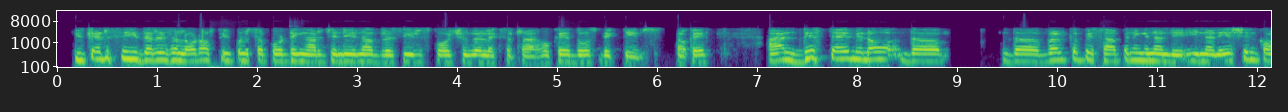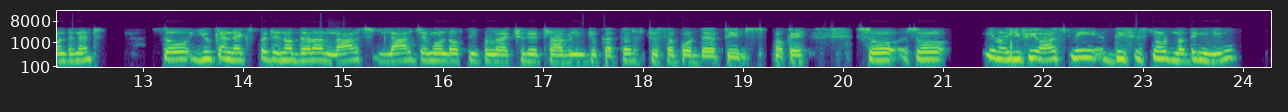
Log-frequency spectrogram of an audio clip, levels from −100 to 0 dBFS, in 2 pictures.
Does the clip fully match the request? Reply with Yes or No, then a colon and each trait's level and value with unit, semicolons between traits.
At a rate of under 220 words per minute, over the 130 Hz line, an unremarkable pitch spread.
Yes: average, 175 wpm; medium, 185 Hz; average, 3.7 semitones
